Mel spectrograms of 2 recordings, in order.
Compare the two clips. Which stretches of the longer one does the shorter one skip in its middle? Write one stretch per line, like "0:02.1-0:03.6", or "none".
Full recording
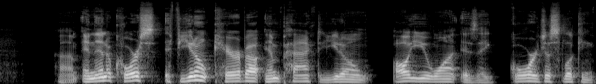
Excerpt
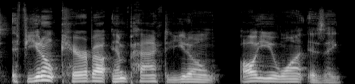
none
